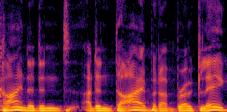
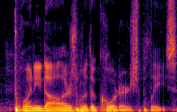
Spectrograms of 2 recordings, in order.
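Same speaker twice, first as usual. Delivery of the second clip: put-on American accent, much lower; 4 semitones lower than usual. Retelling asking a guy for quarters, switching into an American accent. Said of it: "I flip into an American accent".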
